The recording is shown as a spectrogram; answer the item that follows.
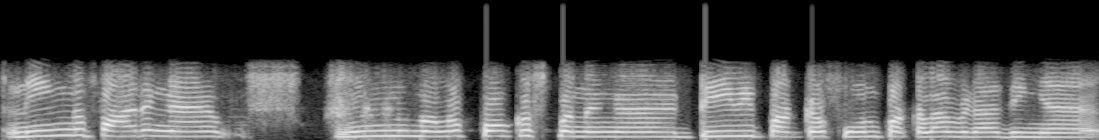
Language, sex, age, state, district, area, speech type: Tamil, female, 18-30, Tamil Nadu, Cuddalore, rural, conversation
